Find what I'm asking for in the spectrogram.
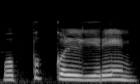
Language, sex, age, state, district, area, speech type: Tamil, female, 18-30, Tamil Nadu, Pudukkottai, rural, read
